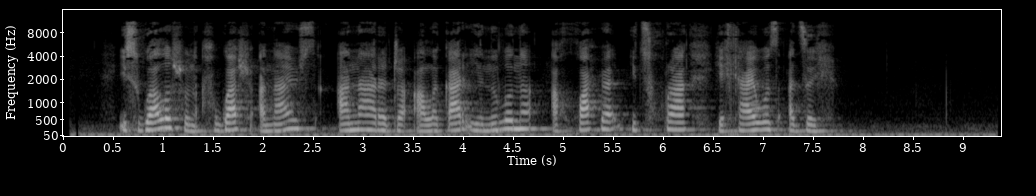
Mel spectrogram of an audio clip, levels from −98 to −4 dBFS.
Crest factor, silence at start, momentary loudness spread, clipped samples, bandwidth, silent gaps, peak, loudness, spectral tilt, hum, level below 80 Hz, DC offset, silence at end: 18 dB; 0.1 s; 22 LU; under 0.1%; 11.5 kHz; none; -26 dBFS; -43 LUFS; -5 dB/octave; none; -60 dBFS; under 0.1%; 0 s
